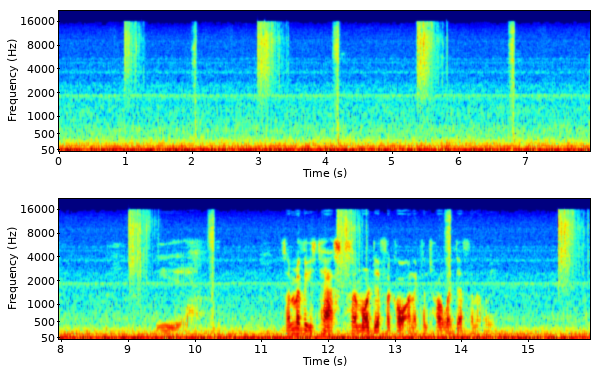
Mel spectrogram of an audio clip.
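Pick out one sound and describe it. A short whoosh plays each time a leaf is swept away.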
